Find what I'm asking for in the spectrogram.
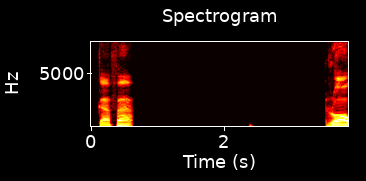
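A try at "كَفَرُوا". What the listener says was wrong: না, রু এখানে টানলেন কেন?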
